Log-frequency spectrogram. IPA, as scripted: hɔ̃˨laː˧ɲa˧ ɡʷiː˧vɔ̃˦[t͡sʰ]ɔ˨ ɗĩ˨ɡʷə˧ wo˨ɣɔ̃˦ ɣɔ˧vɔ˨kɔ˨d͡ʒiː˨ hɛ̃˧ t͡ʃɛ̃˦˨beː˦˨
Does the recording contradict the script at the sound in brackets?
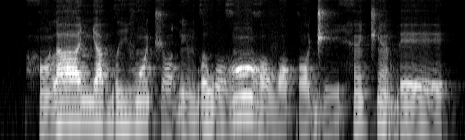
yes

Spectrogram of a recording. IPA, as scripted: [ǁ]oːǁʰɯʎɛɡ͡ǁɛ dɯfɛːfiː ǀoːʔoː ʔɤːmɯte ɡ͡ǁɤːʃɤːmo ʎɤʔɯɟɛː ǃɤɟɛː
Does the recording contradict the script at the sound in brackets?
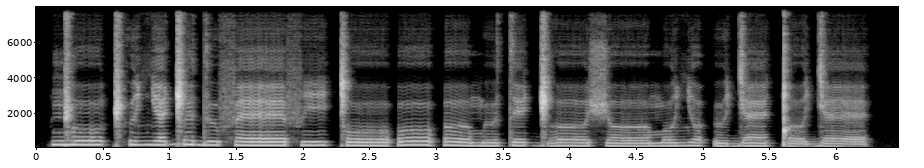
yes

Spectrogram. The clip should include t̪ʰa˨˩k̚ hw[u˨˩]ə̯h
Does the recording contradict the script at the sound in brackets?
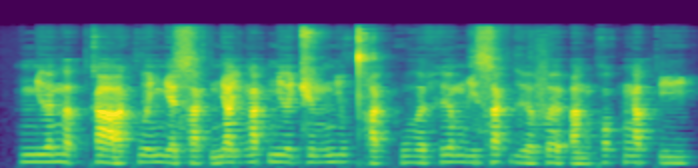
no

